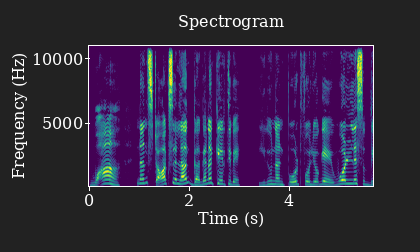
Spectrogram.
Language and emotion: Kannada, happy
